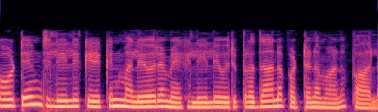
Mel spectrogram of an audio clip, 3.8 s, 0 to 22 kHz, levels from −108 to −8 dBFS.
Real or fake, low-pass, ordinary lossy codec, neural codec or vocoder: real; 7.2 kHz; none; none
